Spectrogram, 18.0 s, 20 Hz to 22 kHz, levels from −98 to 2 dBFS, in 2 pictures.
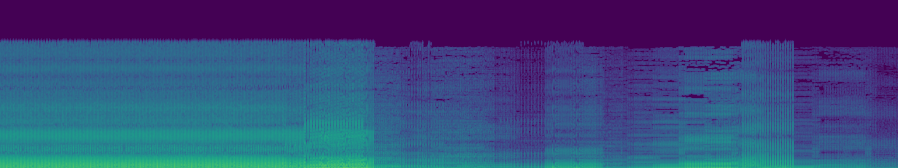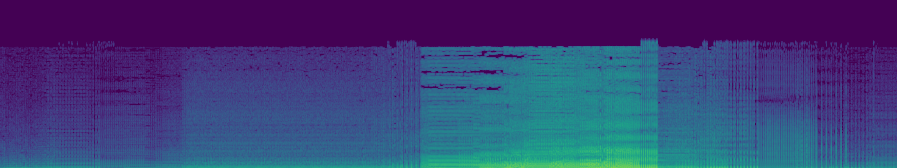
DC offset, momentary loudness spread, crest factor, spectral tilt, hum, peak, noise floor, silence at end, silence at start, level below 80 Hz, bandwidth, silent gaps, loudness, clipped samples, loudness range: under 0.1%; 24 LU; 22 dB; -5 dB/octave; none; -8 dBFS; -54 dBFS; 0 s; 0 s; -42 dBFS; 17 kHz; none; -28 LUFS; under 0.1%; 23 LU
